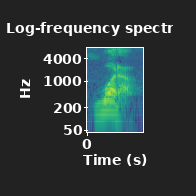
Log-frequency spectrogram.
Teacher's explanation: Vinculando con la R suave de español, what a.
